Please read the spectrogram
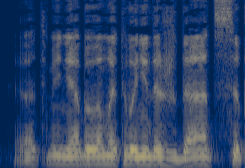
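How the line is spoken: Bitter grumble through teeth. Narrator (Russian): проворчал сквозь зубы желчный капитан

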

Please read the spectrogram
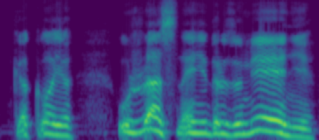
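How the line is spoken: Dismayed exclamation. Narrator (Russian): воскликнул мистер Пиквик, хватаясь за голову

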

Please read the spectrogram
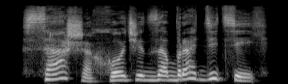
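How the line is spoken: Joyful announcement. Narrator (Russian): радостно сообщала мне Майка

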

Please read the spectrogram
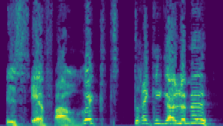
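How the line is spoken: Screamed at someone. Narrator (German): schrie er ihn an

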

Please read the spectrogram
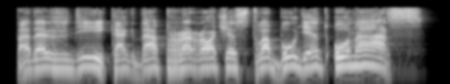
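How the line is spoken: Roaring. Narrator (Russian): взревел Малфой

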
